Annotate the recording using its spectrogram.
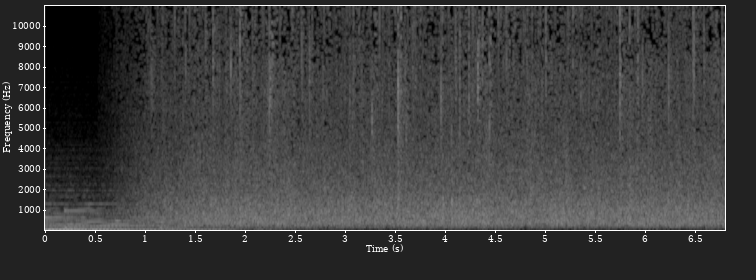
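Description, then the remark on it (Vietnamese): Steady early-season rain pours down over the forested mountains of the Thất Sơn region, around the middle of the fourth lunar month: a dense, continuous hiss of drops striking surfaces, with scattered sharper drips popping through the wash, after a brief low tonal hum fades in the opening moment. “từ khoảng giữa tháng tư âm lịch những cơn mưa đầu mùa mang đến sức sống mới phủ xanh cả vùng rừng núi”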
